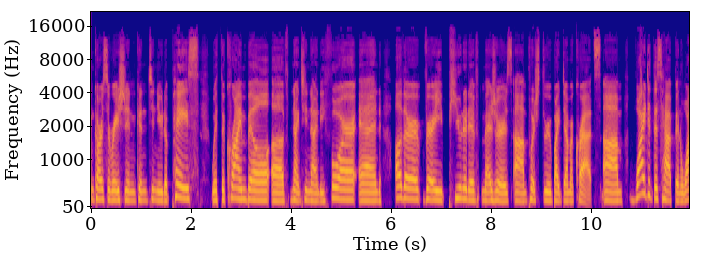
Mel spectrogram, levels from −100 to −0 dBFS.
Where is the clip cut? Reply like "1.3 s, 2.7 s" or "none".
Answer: 10.7 s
